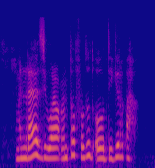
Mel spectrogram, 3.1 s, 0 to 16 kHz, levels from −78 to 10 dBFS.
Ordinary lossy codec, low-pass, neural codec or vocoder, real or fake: none; 10.8 kHz; codec, 16 kHz in and 24 kHz out, 0.8 kbps, FocalCodec, streaming, 65536 codes; fake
